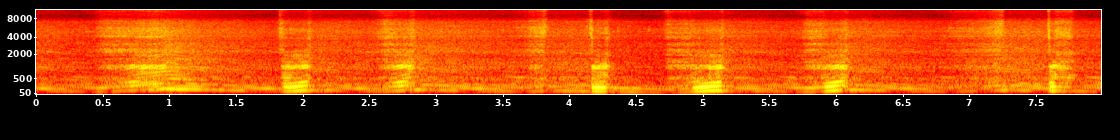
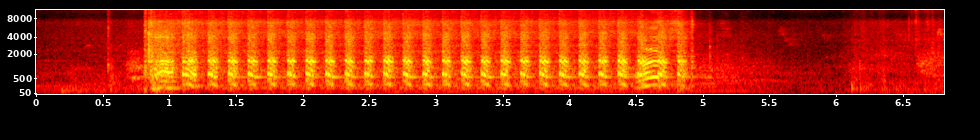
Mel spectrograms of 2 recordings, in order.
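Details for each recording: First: Toyota small-body carbureted petrol engine that would not start, after fuel was poured into the carburetor and choke applied, now runs and is blipped repeatedly, each rev rising and falling quickly. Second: Toyota small body car that won't start; starter cranks evenly about three and a half turns a second but never catches, spark present at high tension wire, no fuel reaching carburetor; next step adding fuel and choking.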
